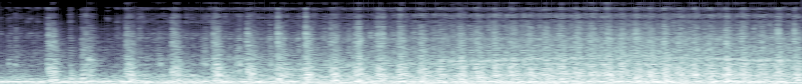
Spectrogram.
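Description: An embroidery sewing machine stitches a sampler block, a fast steady mechanical clatter of needle strokes with a low motor hum, close and continuous with no talking.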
